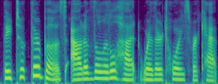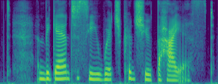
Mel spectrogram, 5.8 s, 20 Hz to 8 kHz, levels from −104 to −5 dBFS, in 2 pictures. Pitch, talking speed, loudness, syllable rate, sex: 205 Hz, 235 wpm, -21 LUFS, 5.6 syllables/s, female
